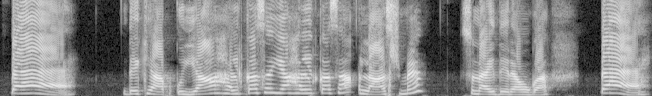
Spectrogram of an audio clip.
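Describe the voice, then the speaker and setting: Woman, teacher, high voice, dry close sound, patient step-by-step lesson, keeps asking "okay?". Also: fairly bright tone, dry recording. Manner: slow, repetitive, checks with "okay?". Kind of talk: explaining to parents.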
